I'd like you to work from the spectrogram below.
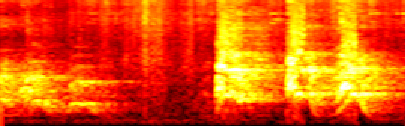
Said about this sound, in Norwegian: Og her jobber Askergutten dag og natt, kun avbrutt av en høylytt og særs kontaktsøkende hund.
